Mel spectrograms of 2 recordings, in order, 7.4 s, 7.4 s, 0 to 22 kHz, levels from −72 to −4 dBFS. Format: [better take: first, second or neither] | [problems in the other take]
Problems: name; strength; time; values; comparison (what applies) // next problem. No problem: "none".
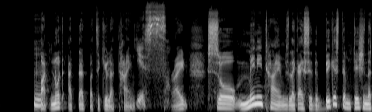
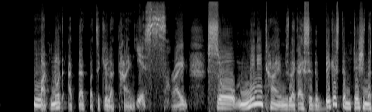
first | distortion; heavy; 15% of the sound clipped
